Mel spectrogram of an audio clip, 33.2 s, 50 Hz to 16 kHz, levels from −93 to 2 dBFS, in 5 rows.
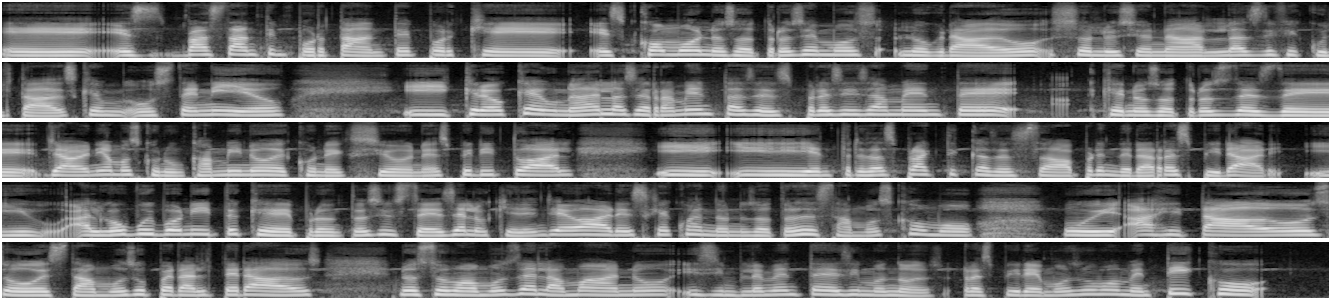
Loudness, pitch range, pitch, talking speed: -17 LUFS, 195-230 Hz, 210 Hz, 150 wpm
